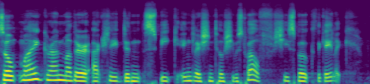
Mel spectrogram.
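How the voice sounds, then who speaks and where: A woman with a Scottish accent talks at a moderate pace and medium pitch, with ordinary pitch variation and hardly any pauses, on a very clean recording with a silent background. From Scotland, Glasgow. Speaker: art museum curator. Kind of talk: onstage conversation.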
